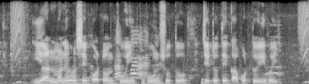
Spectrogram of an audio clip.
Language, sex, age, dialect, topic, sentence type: Bengali, male, 25-30, Rajbangshi, agriculture, statement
